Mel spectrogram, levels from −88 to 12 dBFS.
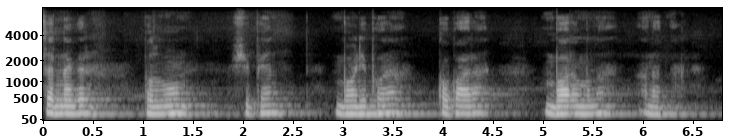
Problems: none marked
